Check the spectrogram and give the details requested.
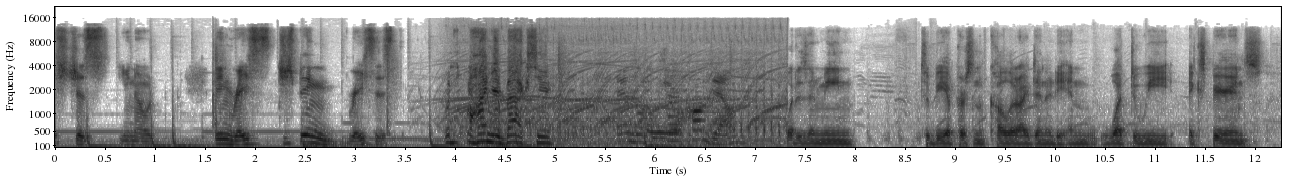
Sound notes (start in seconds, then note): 3.7 sirens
